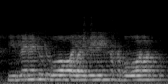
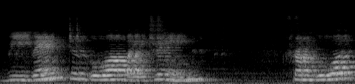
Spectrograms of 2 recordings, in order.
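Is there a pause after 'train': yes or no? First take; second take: no; yes. First: It runs on with no pause after train. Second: There is a short pause after train.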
